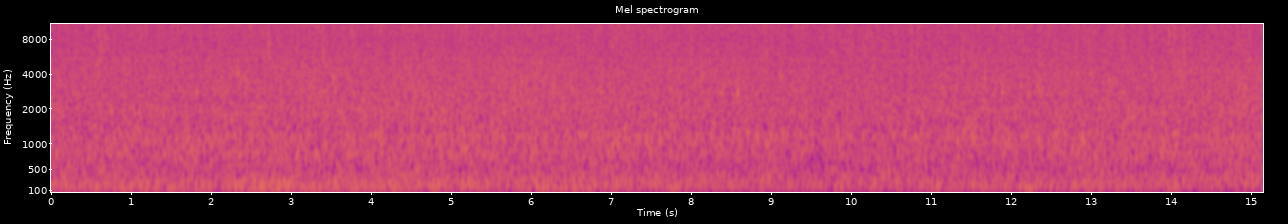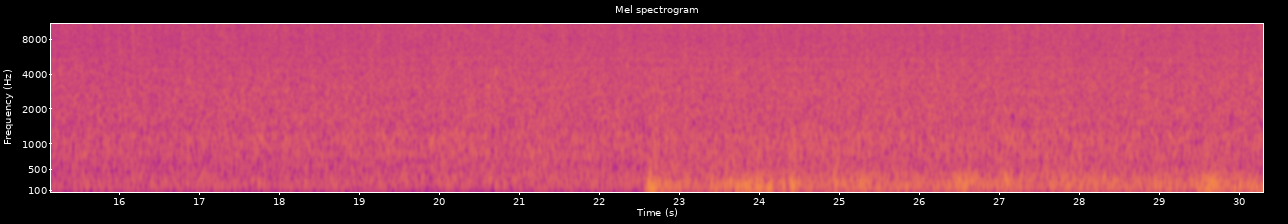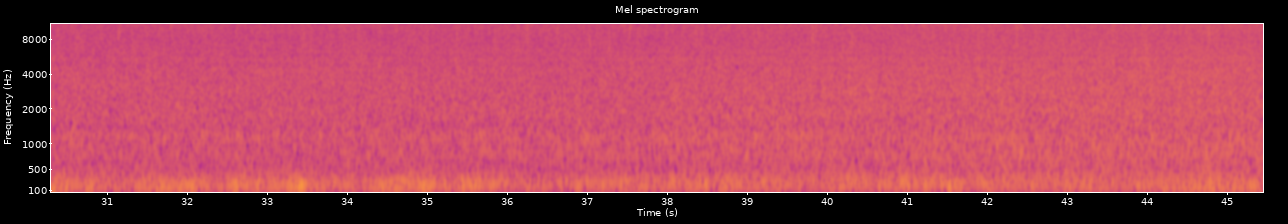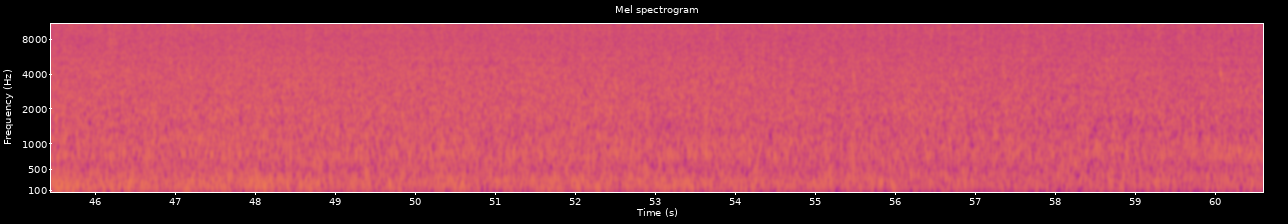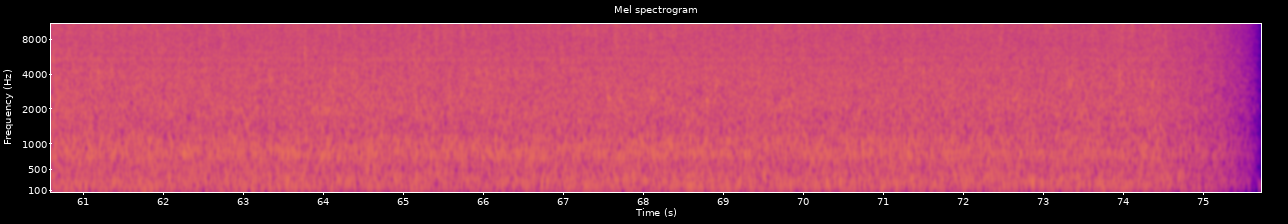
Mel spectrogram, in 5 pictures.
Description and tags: Rain and distant thunder
Pouring rain and some thunder in the distance.
field-recording, nature, rain, thunder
